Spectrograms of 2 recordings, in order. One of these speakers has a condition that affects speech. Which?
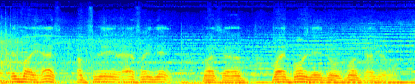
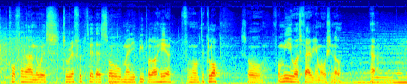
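The first: MND/ALS; progressive; since 2013; poor speech at onset, slow speech.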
